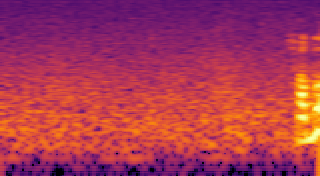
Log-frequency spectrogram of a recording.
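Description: Steady hiss of background noise in a pause between a man's words, his voice resuming near the end.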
